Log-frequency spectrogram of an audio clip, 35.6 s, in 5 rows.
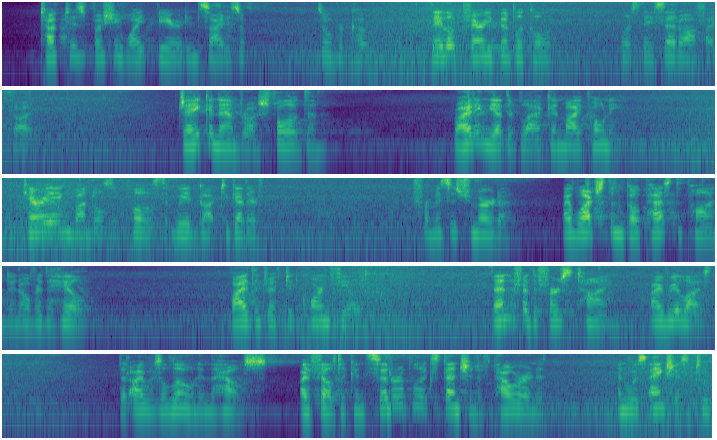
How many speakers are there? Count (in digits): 1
